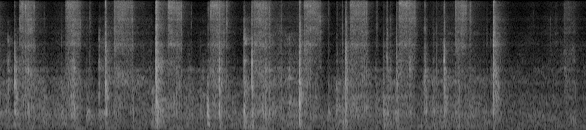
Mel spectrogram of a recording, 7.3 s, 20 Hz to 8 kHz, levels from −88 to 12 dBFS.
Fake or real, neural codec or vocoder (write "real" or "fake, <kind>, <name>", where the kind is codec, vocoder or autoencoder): fake, codec, SNAC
